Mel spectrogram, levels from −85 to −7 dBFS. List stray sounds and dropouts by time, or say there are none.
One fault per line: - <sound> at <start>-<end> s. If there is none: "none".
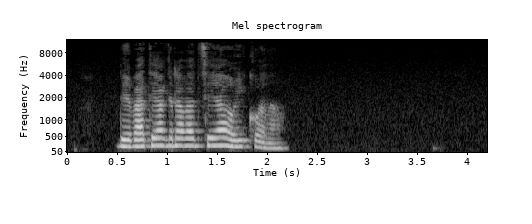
none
